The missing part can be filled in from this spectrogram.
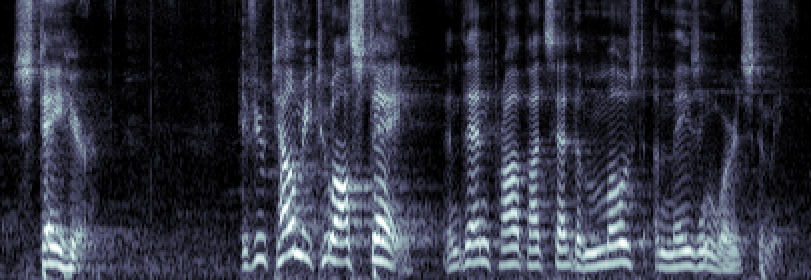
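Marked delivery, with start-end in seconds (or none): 0.1-0.9 flat gray voice. Recalling being told whether to stay or return, quoting the reply in a gray voice. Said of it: "again in a gray voice".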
